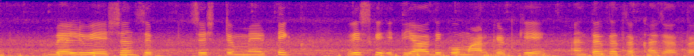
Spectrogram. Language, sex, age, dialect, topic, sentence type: Hindi, female, 18-24, Kanauji Braj Bhasha, banking, statement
